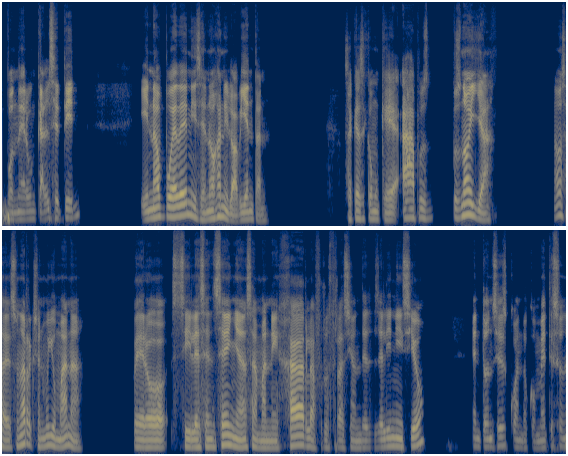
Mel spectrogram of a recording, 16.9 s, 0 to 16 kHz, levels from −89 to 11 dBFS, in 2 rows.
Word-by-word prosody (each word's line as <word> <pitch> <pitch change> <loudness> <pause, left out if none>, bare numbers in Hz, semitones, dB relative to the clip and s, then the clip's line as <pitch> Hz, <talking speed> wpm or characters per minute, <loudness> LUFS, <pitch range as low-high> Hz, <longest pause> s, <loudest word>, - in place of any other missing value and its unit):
poner 120 -5 -3
un 125 0 -16
calcetín. 140 +6 +2 0.9
Y 120 +2 +2
no 155 +4 +3
pueden, 165 +4 +5
y 160 - 0
se 115 -4 -3
enojan 130 +9 -1
y 130 - +1
lo - - +2
avientan. 110 -4 +1 1.2
O - - -17
sea - - -5
que 135 - -2
así 125 -1 -5
como 125 -1 -8
que: 115 0 0
"Ah, 145 0 +5
pues 135 -3 -10 0.3
pues, 145 +1 -5
no 190 +2 +8
y 185 -4 +6
ya", 135 - +1 0.9
¿no? 175 +4 -6
O - - -3
sea, 120 -9 -1
es 115 +2 -4
una 165 +5 +2
reacción 150 -7 -5
muy 150 +2 -4
humana, 125 -3 -1 0.7
pero 120 -1 0
si 130 - -2
les 120 0 +2
enseñas 125 0 +3
a 130 - 0
manejar 115 +7 +2
la 130 - -4
frustración 115 -1 -9
desde 115 +1 -10
el 125 - -7
inicio, 140 - -2 0.7
entonces, 130 +3 -5
cuando 115 -5 -15
cometes 110 +1 -5
un 135 -1 -10
125 Hz, 165 wpm, -23 LUFS, 120-150 Hz, 1.2 s, no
